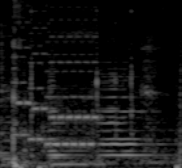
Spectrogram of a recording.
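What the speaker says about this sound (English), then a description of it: "Is your phone ringing?" A phone rings with a repeating electronic ringtone melody, faint and distant in a room, with a couple of soft knocks in the background.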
